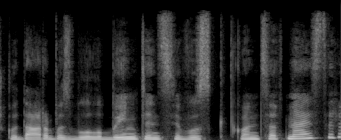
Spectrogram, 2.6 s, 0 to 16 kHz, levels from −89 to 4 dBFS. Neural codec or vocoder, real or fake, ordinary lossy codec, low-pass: autoencoder, 48 kHz, 32 numbers a frame, DAC-VAE, trained on Japanese speech; fake; AAC, 64 kbps; 14.4 kHz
